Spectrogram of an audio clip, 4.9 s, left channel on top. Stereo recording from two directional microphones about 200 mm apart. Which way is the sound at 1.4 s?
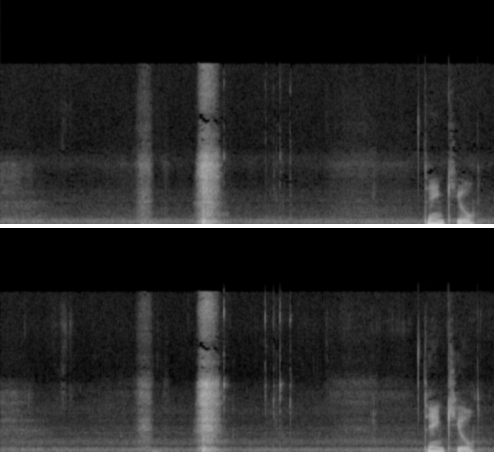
20° left (ahead or behind).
